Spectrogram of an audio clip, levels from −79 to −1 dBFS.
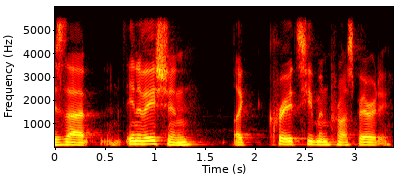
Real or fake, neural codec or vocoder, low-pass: real; none; 5.4 kHz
